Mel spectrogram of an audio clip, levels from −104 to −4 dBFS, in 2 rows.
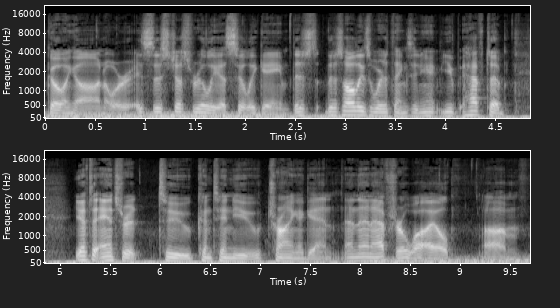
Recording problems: low rumble; faint; throughout; 25 dB below the speech

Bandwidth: 16 kHz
